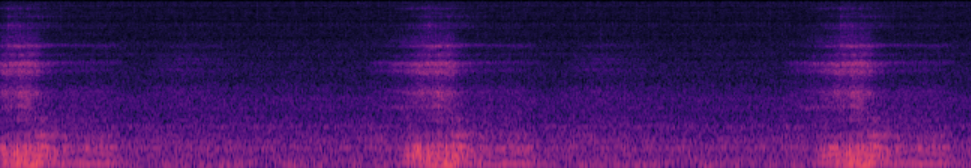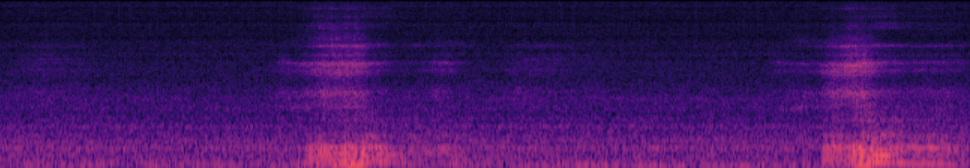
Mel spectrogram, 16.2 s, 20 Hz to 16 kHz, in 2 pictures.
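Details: Slow, rattling snores about every four seconds, around 15 breaths a minute, over steady room hiss; snoring during sleep.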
